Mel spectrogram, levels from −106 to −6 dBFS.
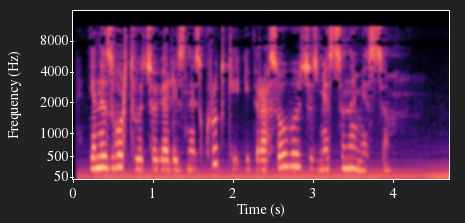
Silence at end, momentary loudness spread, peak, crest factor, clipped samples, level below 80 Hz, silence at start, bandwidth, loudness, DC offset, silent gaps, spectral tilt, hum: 0 s; 9 LU; -2 dBFS; 22 dB; under 0.1%; -42 dBFS; 0.05 s; 12 kHz; -23 LUFS; under 0.1%; none; -2.5 dB/octave; 50 Hz at -40 dBFS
